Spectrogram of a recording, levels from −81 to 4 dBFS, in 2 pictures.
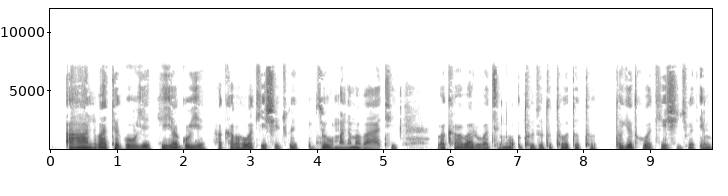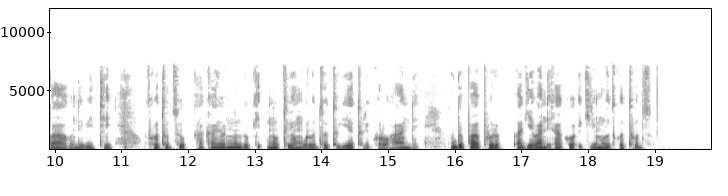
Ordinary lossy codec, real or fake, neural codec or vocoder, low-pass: MP3, 32 kbps; real; none; 7.2 kHz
